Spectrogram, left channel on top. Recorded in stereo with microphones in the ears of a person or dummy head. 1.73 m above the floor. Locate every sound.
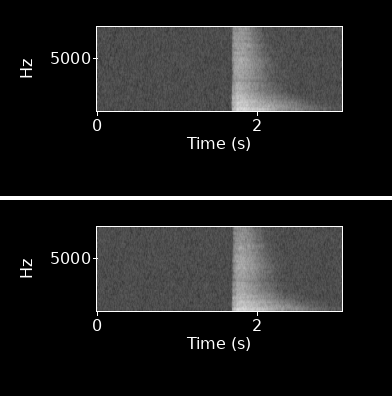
1.7 s knocking: 60° left (ahead or behind), 2.5 m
